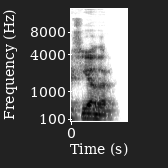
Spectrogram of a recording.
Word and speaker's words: Fedor: yo creo que sí la coach de ruso decía que era así que fidor Okay Víctor quiero empezar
